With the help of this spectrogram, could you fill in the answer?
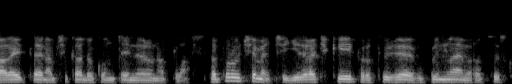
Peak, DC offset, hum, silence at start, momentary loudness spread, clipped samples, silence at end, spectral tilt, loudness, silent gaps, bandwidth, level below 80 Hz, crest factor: -10 dBFS; under 0.1%; none; 0 s; 6 LU; under 0.1%; 0.1 s; -9.5 dB/octave; -26 LUFS; none; 4.1 kHz; -62 dBFS; 16 dB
